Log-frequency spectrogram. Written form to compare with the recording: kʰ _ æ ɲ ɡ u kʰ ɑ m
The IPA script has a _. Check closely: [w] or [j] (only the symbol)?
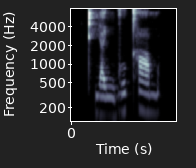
j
